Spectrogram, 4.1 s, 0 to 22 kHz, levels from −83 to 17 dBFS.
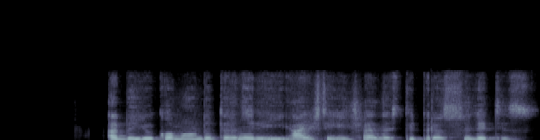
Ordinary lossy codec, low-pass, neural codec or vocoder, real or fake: AAC, 64 kbps; 10.8 kHz; codec, 44.1 kHz, 2.6 kbps, DAC; fake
